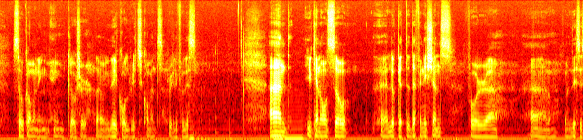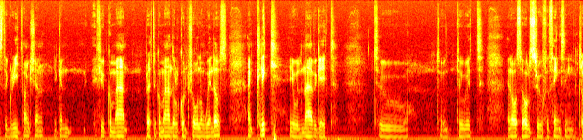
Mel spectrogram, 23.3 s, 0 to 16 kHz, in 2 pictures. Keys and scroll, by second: 20.5 ctrl+-.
